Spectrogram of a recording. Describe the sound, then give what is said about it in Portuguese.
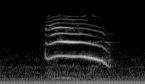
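A single clear cat meow, a sound effect played from a radio station's jingles, drawn out for about two-thirds of a second with a slight falling pitch at the end, over a low steady hum, with no talking. “Larga o gato.”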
